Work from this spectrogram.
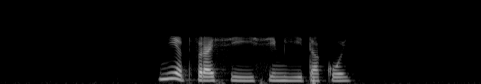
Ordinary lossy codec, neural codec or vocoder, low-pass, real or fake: none; none; 3.6 kHz; real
